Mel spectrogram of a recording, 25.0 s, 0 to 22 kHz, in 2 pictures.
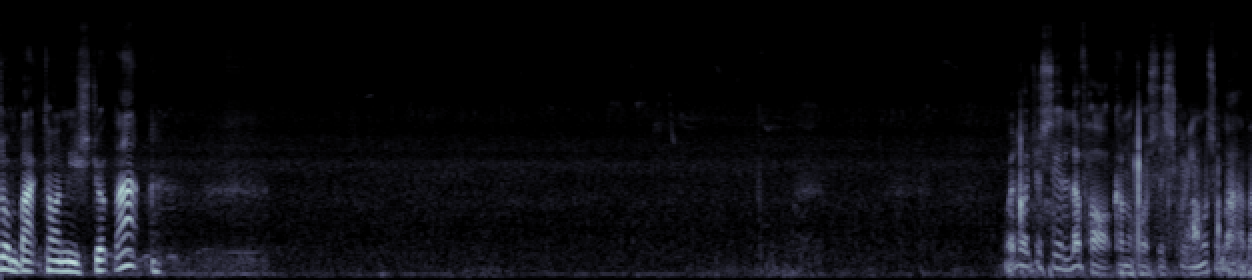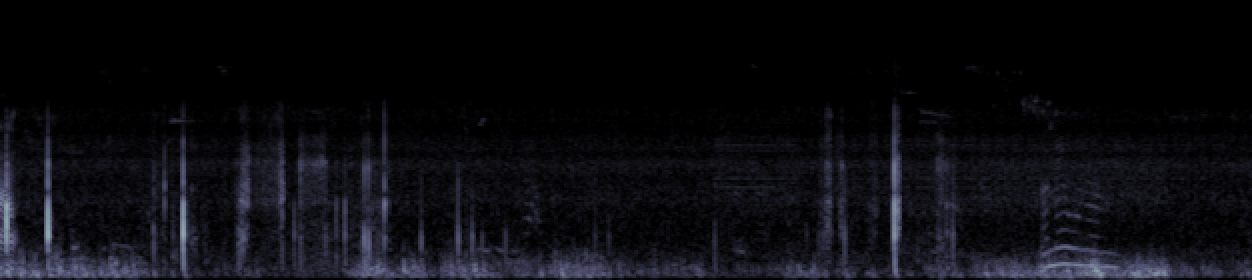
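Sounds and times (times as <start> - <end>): low uneven rumbling: 0.0 - 25.0.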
